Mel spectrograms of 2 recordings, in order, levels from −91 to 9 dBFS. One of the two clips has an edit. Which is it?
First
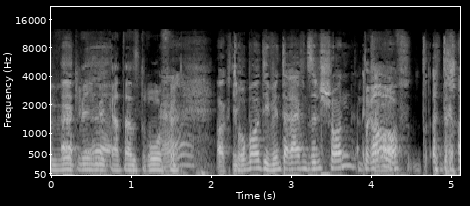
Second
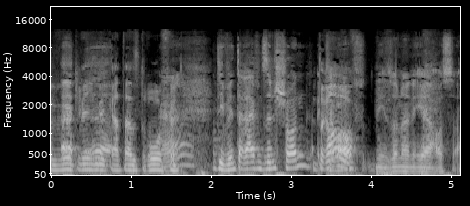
second; 2 cuts; at 2.0 s, 4.1 s

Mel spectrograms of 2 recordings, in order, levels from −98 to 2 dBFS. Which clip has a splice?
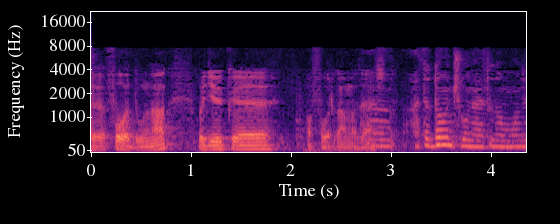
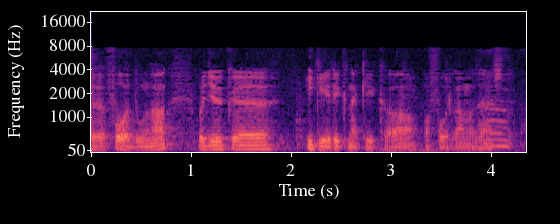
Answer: first; 1 cut; at 2.1 s

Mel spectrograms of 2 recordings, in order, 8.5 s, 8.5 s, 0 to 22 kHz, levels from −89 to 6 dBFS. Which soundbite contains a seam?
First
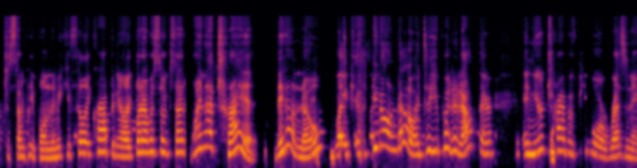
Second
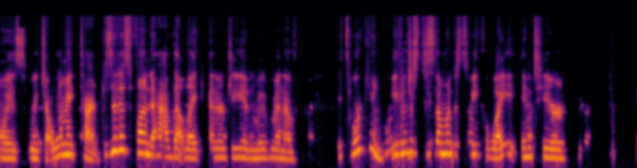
first; 1 cut; at 2.5 s

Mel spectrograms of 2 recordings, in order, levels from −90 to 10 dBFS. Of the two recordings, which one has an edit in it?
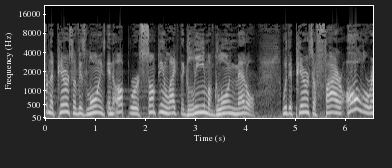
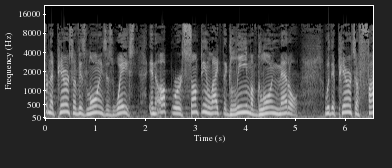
first; 1 cut; at 1.2 s

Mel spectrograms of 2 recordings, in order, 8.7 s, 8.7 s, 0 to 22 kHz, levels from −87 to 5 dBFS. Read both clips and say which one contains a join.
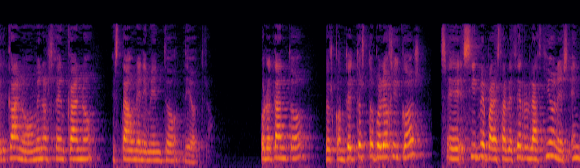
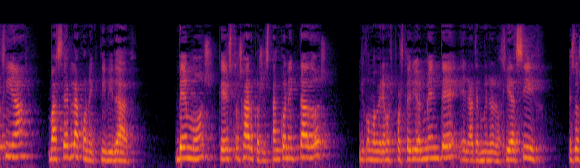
first; 1 cut; at 6.5 s

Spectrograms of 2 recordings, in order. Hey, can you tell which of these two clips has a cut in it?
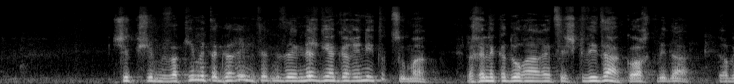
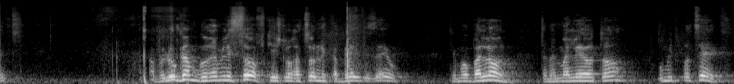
first; 1 cut; at 4.6 s

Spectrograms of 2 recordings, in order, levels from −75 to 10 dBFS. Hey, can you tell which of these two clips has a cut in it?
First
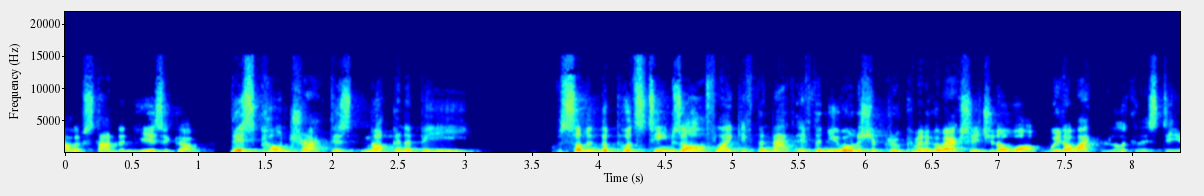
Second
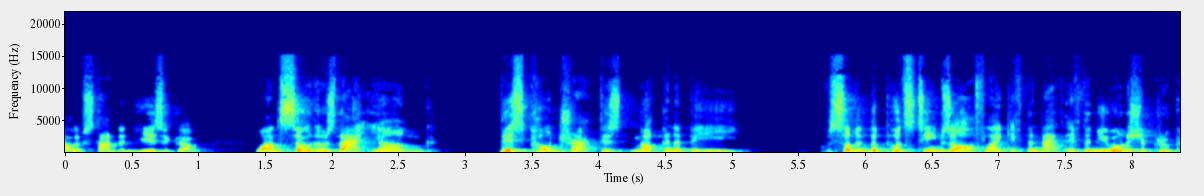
first; 1 cut; at 1.1 s

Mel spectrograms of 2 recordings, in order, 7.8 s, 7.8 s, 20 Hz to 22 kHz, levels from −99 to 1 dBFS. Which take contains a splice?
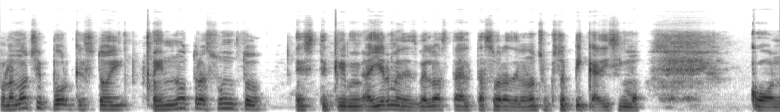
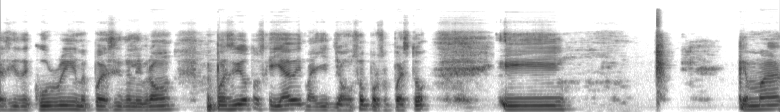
second; 2 cuts; at 3.0 s, 4.9 s

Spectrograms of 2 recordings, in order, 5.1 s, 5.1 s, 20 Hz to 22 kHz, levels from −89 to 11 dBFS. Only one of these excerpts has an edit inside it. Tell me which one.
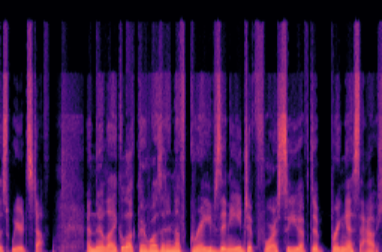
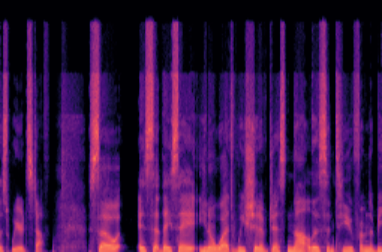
first; 1 cut; at 1.1 s

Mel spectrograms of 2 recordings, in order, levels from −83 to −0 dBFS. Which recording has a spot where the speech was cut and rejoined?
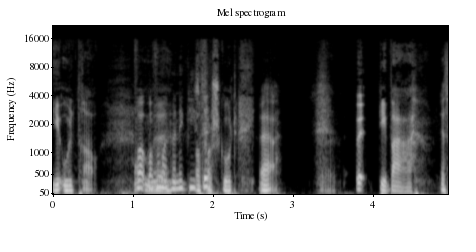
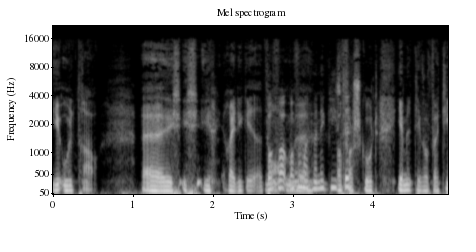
first; 3 cuts; at 1.0 s, 2.5 s, 3.9 s

